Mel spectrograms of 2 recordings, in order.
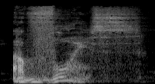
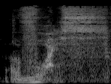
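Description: First: Said in the usual way. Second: "a voice" whispered low. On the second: Shown as a demonstration. Pastor hushing the church on the words "a voice", whispered. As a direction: breathe out "a voice".

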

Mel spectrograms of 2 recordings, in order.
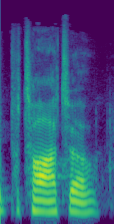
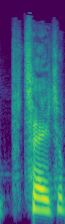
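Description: First: "potato" with the middle sound as in father, po-tah-to; Kiwi potato. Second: "potato" with the middle sound as in day, po-tay-to; American potato. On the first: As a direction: say "potato" the New Zealand way, po-tah-to. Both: Shown as a demonstration. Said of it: "it's a dance, a potato".

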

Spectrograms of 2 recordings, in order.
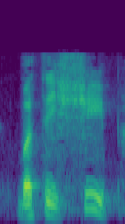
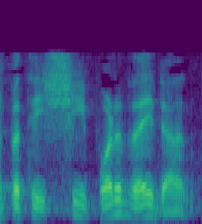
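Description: First: Said in the usual way. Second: Much softer, pleading repeat; soft plea. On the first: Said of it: "and said". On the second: Retold or imitated. David pleading softly with the Lord for his people. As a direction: drop to a hushed plea for the sheep. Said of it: "he says".

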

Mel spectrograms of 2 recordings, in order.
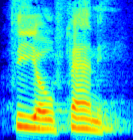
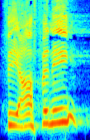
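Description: First: Theophany drawn out with a falling tune; theophany slowly. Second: Theophany with a rising tune, stress on the -oph-; theophany with a questioning rise. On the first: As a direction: stretch out theophany. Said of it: "Theophany, right?". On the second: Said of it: "that's pretty good, right?". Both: Shown as a demonstration.

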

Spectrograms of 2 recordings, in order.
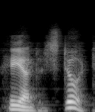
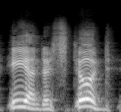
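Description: First: Said in the usual way. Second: Louder, firm declaration; stating it with conviction; firm emphasis. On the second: Acted.

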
